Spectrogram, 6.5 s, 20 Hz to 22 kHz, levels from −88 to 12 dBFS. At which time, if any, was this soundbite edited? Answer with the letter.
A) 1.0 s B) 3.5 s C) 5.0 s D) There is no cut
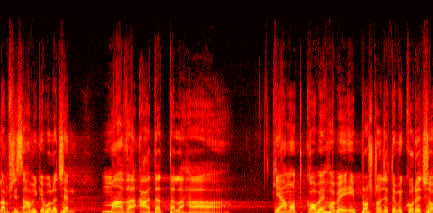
D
